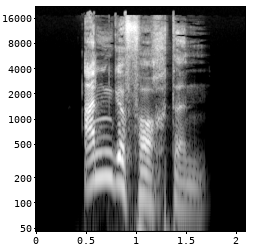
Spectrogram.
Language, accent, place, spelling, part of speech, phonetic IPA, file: German, Germany, Berlin, angefochten, verb, [ˈanɡəˌfɔxtn̩], De-angefochten.ogg
- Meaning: past participle of anfechten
